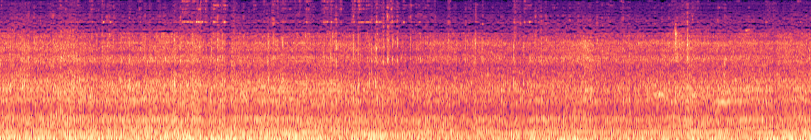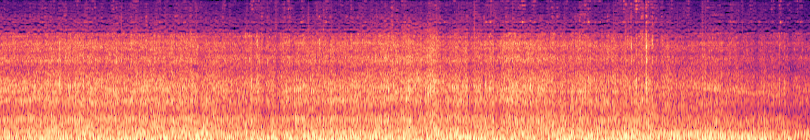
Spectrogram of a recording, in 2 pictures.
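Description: Motorcycle engine running steadily while riding along, its pitch holding nearly level, under a continuous rushing noise.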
